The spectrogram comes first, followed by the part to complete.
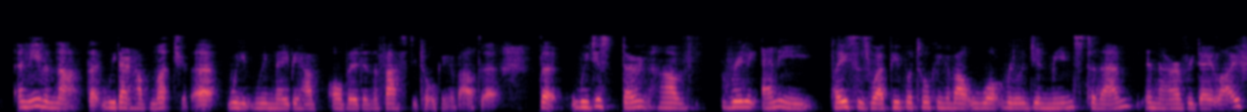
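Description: A plain, everyday voice at a moderate pace. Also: woman, fairly low pitch for a woman. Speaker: podcast guest. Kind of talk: casual chat.

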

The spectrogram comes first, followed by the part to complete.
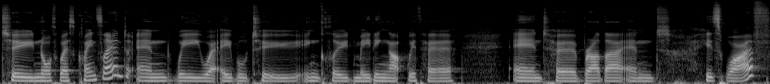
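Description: A woman with an Australian accent speaks at a fairly low pitch and a fairly slow pace. The recording is very clean and the background silent. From Brisbane, Australia. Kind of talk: casual interview, personal testimony. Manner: hesitant, many fillers.

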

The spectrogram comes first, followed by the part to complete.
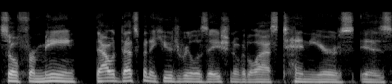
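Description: A man with an American accent, an ordinary speaking voice and medium pitch. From Missouri. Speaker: actor and podcast co-host. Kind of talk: casual chat.

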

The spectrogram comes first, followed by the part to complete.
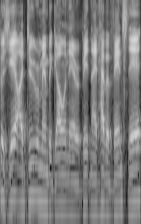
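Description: A man with an Australian accent talks at a very fast pace and medium pitch, with ordinary pitch variation. His tone is bright and sharp, and the recording is very clean with a silent background. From rural northern New South Wales, near Queensland border. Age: 30s. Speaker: podcast guest. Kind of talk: casual chat.

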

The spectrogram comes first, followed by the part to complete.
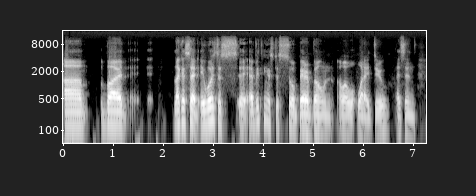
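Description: In an unremarkable speaking voice, a man talks at a fairly slow pace and medium pitch with ordinary pitch variation. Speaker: podcast host and ensemble pianist. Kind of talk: casual interview.

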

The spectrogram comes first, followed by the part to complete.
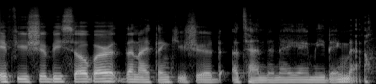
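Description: With an American accent, a man at medium pitch speaks in a plain, everyday voice with fairly even intonation on a very clean recording with a silent background. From Boston area, Massachusetts. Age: 30s. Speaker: chef and restaurant owner. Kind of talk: casual chat. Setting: studio.

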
